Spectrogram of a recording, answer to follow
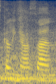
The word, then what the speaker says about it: Kalingasan: Yung Canadians, like, my last name talaga is Kalingasan. Pero how do you pronounce it is Kalingasan.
